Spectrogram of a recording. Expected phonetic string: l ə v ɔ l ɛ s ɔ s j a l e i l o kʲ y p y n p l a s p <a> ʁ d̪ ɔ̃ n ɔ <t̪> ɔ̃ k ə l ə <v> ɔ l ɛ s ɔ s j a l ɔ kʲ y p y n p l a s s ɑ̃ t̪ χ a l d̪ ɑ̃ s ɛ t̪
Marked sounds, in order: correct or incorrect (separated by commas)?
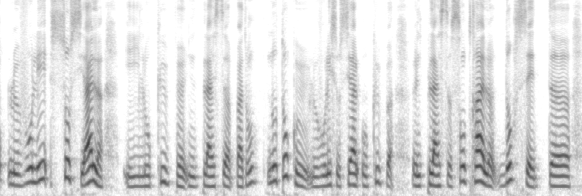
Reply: correct, correct, correct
